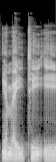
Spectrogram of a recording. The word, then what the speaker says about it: MATE: actually an acronym it's m-a-t-e and it's pronounced mate the stress is on the first syllable and mate is actually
